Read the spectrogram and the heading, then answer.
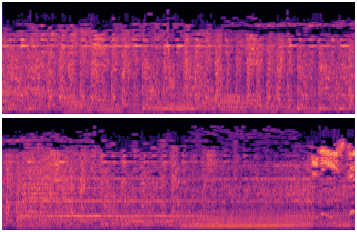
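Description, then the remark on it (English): A car engine revs and accelerates as the driver puts his foot down, its droning pitch climbing steadily as it picks up speed, loud with a dense rumble of road noise throughout. “I'll put my foot down a bit. See what he does.”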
